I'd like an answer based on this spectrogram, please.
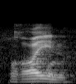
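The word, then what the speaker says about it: غ: এটা হচ্ছে আমাদের কন্ঠনালীর একবার শেষ ভাগ মানে মাথার সাথে যে অংশটা লেগে আছে এই অংশ থেকে উচ্চারিত হবে মনে হবে হরফের উচ্চারণটা আমাদের গালের মধ্যে থেকে আসতেছে আওয়াজটা আমাদের গালের ভিতর থেকে আসতেছে এরকম মনে হবেন যেমন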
